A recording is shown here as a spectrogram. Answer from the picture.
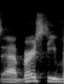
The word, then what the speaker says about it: Boerste: And the name of this case was Boerste versus the University Medical Center, Inc., DBA, as University of Louisville. Did I say that right? Hospital? – There you go.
